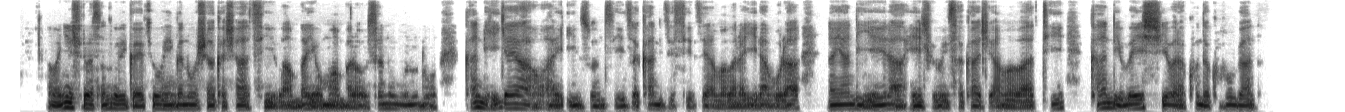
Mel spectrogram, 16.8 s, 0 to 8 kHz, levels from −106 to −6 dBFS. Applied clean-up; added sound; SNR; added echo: none; none; none; none.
